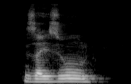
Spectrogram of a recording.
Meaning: mute
- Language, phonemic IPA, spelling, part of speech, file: Moroccan Arabic, /zaj.zuːn/, زيزون, adjective, LL-Q56426 (ary)-زيزون.wav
